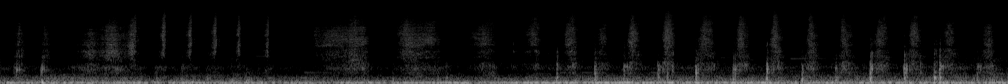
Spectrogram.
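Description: A hollow brown leather Red Wing Weekender chukka boot, held in one hand, is wiped and rubbed with a white cotton cloth while being re-oiled. Brisk, repeated swishing strokes of cloth on leather come in a steady rhythm, soft and bright, over a constant low hum.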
